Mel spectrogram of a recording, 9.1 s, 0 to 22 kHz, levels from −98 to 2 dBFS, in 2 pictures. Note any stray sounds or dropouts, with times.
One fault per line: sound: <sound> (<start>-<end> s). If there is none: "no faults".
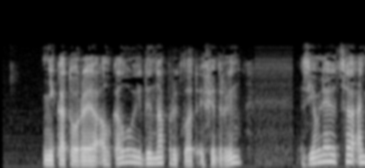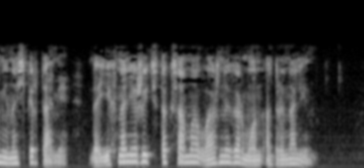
no faults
